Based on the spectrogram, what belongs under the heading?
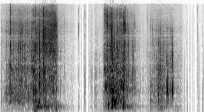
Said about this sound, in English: No, it sounds like crinkles coming down the hallway. Oh no. Sleepy girl.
